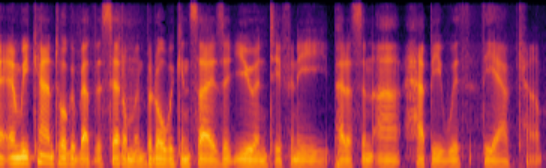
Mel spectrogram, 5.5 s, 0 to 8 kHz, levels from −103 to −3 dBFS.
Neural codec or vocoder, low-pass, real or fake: codec, 16 kHz, 0.9 kbps, LongCat-Audio-Codec; 7.2 kHz; fake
